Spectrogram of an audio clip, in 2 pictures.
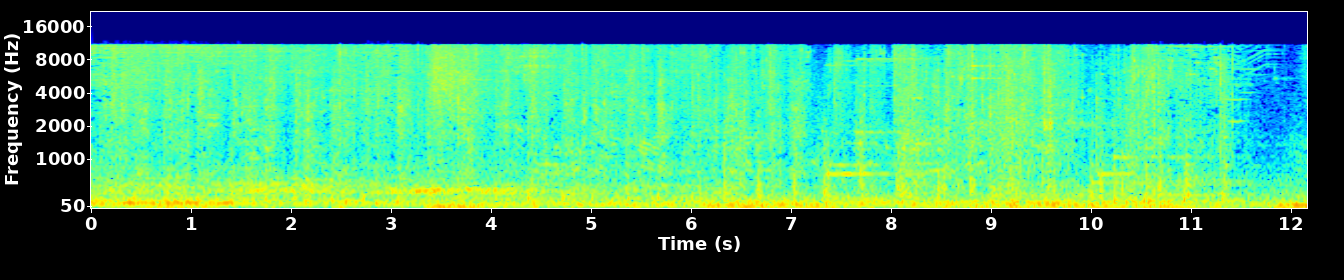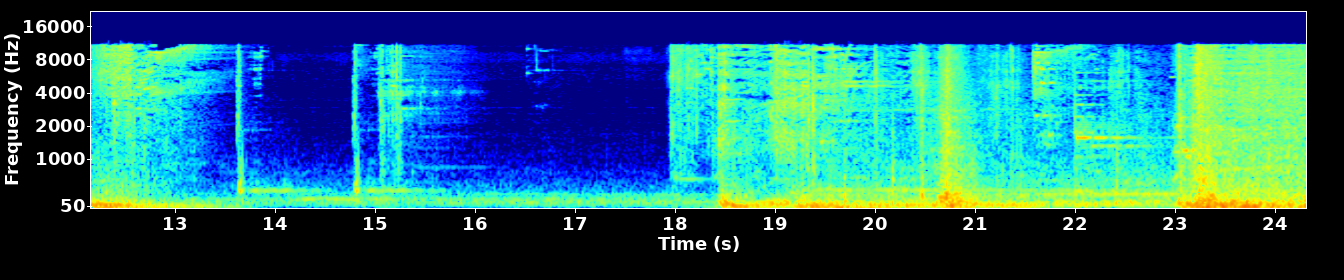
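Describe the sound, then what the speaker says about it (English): Suit decontamination machinery in Death Stranding clanks and whirs with mechanical ratcheting and thuds, drops to a quieter hum for a few seconds, then resumes its dense grinding. "Decontaminating suit."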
